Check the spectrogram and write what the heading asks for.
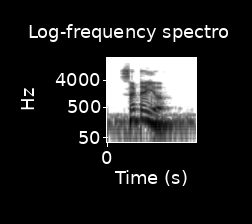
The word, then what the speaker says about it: satire: இதோட தொடர்புடையது தான் சட்டையோ. இந்த சட்டையோ அப்படிங்கிற டேர்மோட மீனிங் நையாண்டித்தனமான ஏதாவது ஒரு விமர்சனத்தை நகைச்சுவை கலந்து வெளிப்படுத்துறது தான் இந்த டேர்ம் குறிப்பிடும். SATIRE, சட்டிரி, இந்த மாதிரி ரீட் பண்ணக்கூடாது. சட்டாயோ, சட்டாயோ இப்படி தான் ப்ரொனவுன்ஸ் பண்ணணும்.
